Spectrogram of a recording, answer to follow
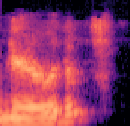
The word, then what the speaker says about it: Knarrative: It's called Narrative, spelled with a K. KNARRATIVE, Narrative. Sound like CNC.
